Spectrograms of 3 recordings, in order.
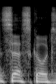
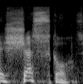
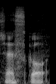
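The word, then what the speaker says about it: Šeško: I was saying Sesko today, mm-hmm. and Manchester United fan Dave Moore. He was correcting me, saying, no, you have to say Sesko. – Sesko.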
